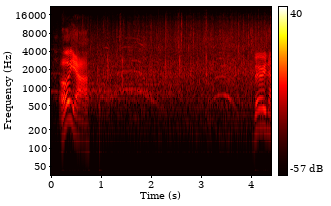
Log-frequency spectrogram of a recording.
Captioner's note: applause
